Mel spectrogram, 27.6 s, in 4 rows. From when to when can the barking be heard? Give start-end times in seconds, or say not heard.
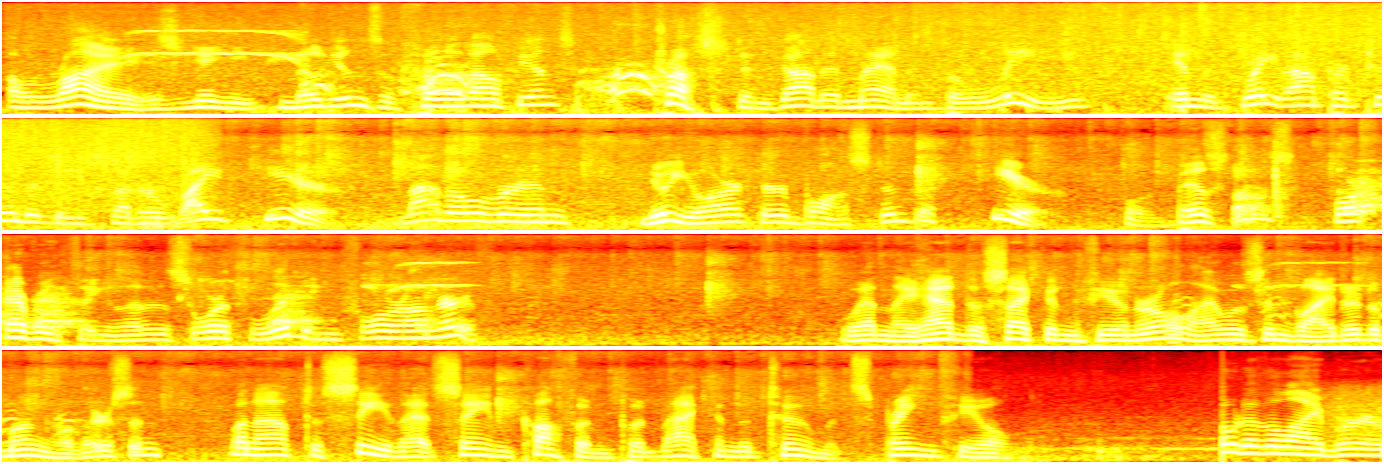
1.4-3.5, 13.1-16.0, 19.6-21.1.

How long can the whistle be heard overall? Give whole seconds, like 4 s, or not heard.
2 s.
